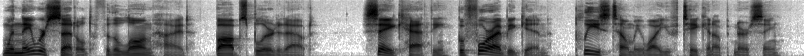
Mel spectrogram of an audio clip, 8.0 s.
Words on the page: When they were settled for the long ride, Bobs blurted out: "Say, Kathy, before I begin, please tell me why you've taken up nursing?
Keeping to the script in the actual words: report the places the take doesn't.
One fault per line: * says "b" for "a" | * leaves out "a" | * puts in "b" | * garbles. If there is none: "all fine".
* says "hide" for "ride"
